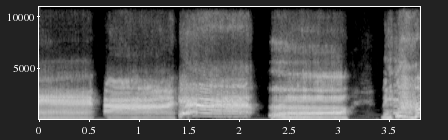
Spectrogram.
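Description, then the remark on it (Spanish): A voice loudly imitates its own heavy snoring with four rough, drawn-out rasping bursts separated by short pauses, ending in a brief fifth snort; forceful with no ordinary speech. “yo roncaba desde hace mucho tiempo, roncaba muy fuerte.”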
